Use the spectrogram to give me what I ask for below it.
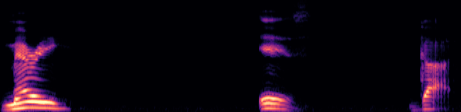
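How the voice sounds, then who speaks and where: A weary man talks slowly through his thoughts on scripture, drifting and circling back with sighs and restarts. His voice sits in a middling register and comes across dull and muffled, dry with no room sound. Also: mid-range voice, no room sound. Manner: meandering, with sighs, restarts and acted-out quotes. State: tired. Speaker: self-taught Bible commentator. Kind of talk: casual rambling Bible talk to camera.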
